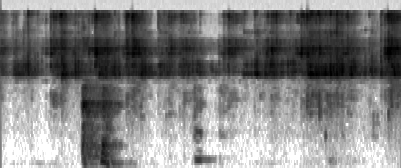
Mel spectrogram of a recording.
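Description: A plastic baby rattle with beads inside being shaken repeatedly, giving a continuous uneven high-pitched rattling. A short voice sound comes about a second in.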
